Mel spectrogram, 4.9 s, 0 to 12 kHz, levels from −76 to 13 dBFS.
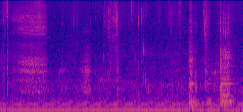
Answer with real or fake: real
